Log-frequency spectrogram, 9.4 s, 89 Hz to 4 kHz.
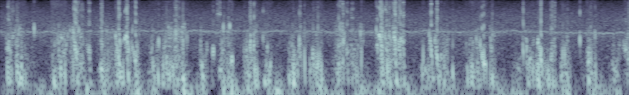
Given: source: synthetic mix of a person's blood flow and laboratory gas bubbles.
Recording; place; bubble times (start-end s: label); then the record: Doppler ultrasound of blood flow; precordium
0.07-0.43 s: bubbles
0.47-0.54 s: bubbles
0.75-1.39 s: bubbles
1.45-2.11 s: bubbles
2.21-2.84 s: bubbles
3.15-3.52 s: bubbles
3.63-4.09 s: bubbles
4.29-4.87 s: bubbles
5.00-5.46 s: bubbles
5.60-6.09 s: bubbles
6.30-6.84 s: bubbles
6.95-7.46 s: bubbles
7.81-8.54 s: bubbles
8.65-8.98 s: bubbles
9.32-9.44 s: bubbles
From the record:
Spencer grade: 3 (all of the cardiac periods contain showers or single bubble signals, but not dominating or overriding the cardiac motion signals); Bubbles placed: anywhere in the cardiac cycle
